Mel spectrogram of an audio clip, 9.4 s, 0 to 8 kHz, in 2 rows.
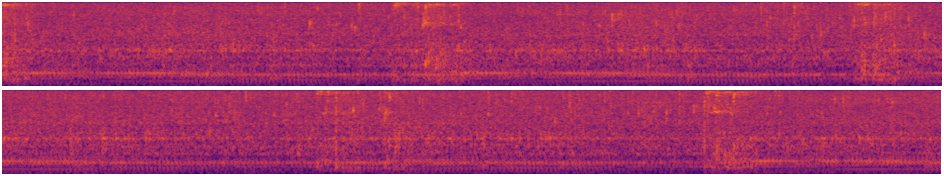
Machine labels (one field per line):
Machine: pump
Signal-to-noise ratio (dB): 6 dB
